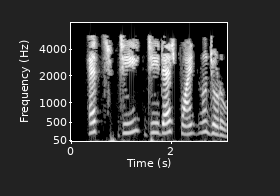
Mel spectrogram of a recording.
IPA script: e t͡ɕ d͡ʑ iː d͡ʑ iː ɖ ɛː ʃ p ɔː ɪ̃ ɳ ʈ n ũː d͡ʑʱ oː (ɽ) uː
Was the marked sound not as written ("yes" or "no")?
no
